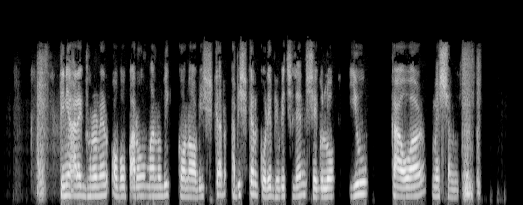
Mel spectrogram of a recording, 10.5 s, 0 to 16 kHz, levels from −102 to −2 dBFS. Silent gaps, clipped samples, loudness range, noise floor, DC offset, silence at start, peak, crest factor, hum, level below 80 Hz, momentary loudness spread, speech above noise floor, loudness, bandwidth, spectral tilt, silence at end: 3.41-3.55 s, 4.55-4.61 s, 6.70-6.74 s, 6.81-6.98 s, 7.48-7.82 s, 8.53-8.62 s; under 0.1%; 2 LU; -66 dBFS; under 0.1%; 0.7 s; 0 dBFS; 16 dB; none; -58 dBFS; 11 LU; 51 dB; -17 LUFS; 7.6 kHz; -5.5 dB/octave; 0.9 s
